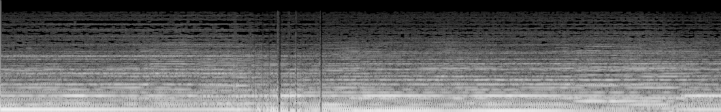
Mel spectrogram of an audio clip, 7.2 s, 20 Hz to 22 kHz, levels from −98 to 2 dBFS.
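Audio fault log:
2.33 to 3.22 s, repeated packet loss (robotic sound): the music keeps dropping out in short holes, each patched by stretching the last bit, so it turns choppy with pieces missing.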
